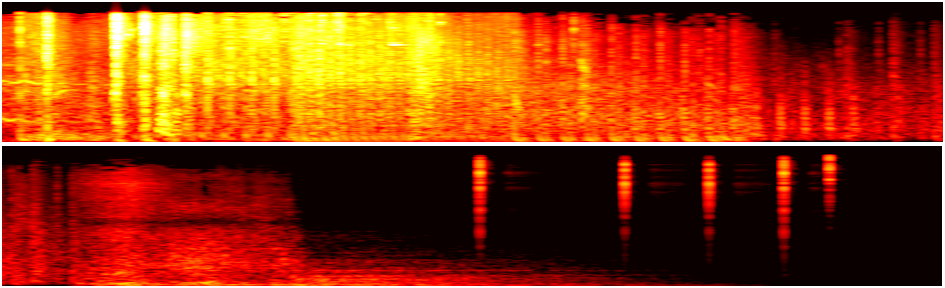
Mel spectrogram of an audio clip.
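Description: Loud gunfire and explosions roar, then fade away.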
